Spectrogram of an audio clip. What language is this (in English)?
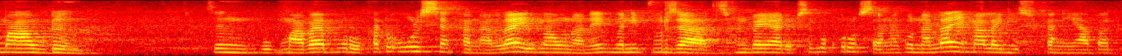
Bodo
